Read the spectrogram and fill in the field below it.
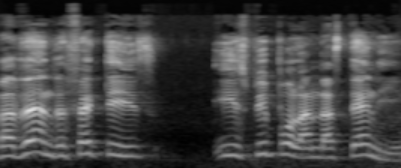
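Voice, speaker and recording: With a raised, projected voice, a man speaks high in pitch, in an animated, bright, sharp tone and with lively intonation. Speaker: online business youtuber. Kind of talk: casual motivational talk to camera. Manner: fast.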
